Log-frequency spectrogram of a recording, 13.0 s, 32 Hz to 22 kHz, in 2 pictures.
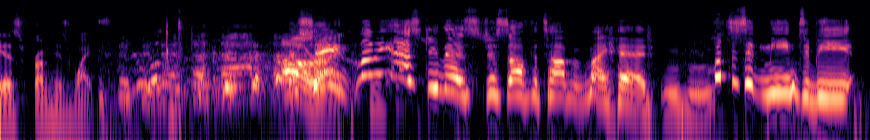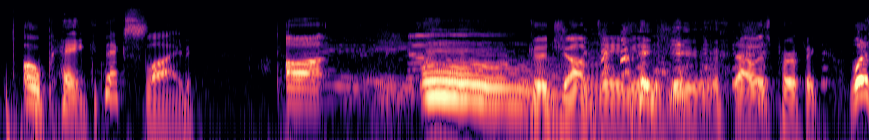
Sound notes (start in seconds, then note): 0.9 audience laughs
